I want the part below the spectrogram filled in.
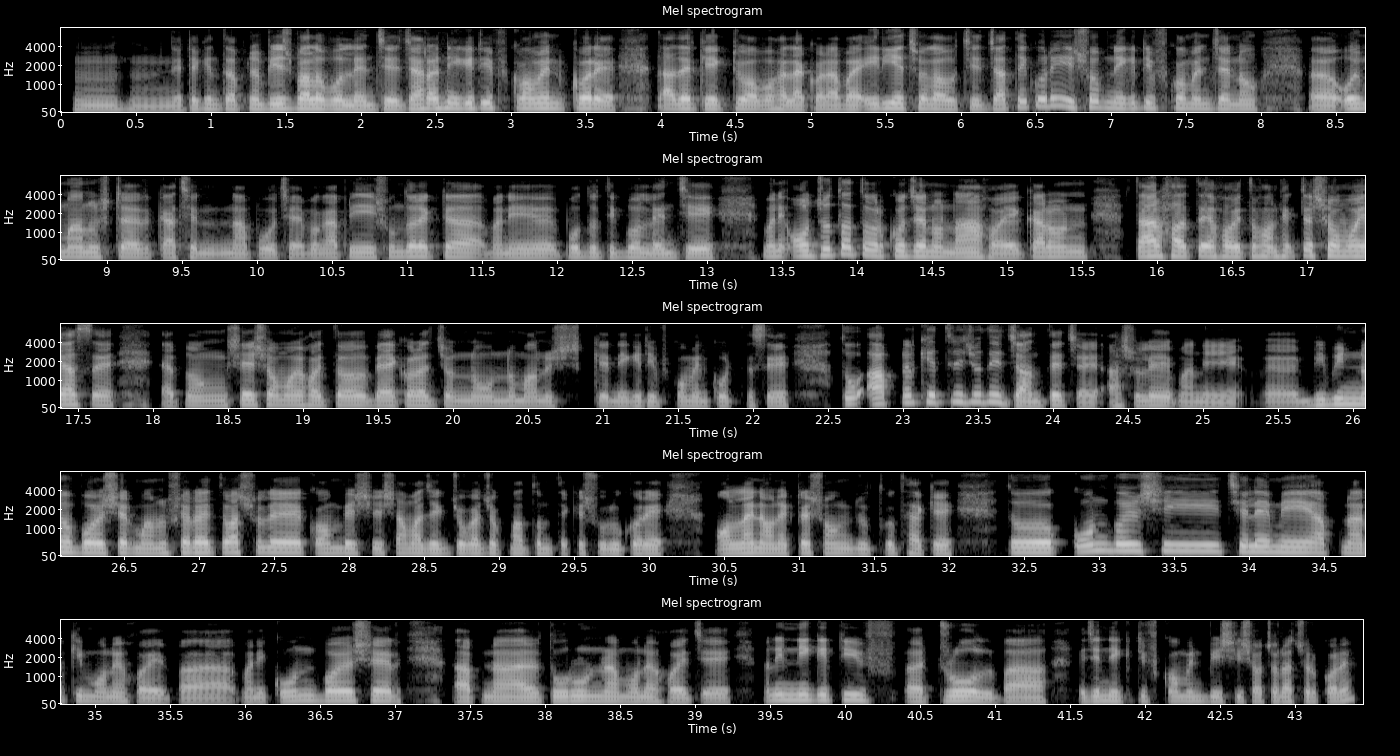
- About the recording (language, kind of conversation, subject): Bengali, podcast, অত্যন্ত নেতিবাচক মন্তব্য বা ট্রোলিং কীভাবে সামলাবেন?
- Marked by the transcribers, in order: laughing while speaking: "অনেকটা সময়"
